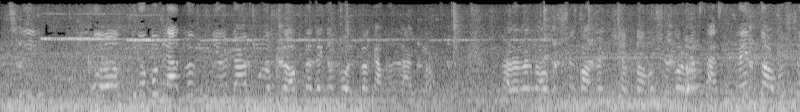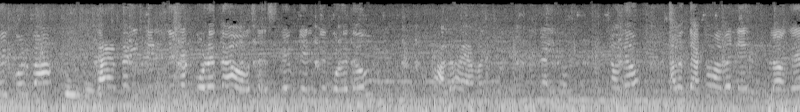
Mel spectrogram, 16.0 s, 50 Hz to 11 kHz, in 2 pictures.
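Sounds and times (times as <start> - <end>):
rickshaw rumbling: 0.0 - 16.0
voices talking: 0.0 - 16.0.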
